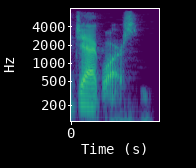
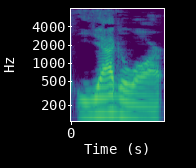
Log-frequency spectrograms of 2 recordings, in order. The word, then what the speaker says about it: jaguar: It might not have been the original, but the current and correct pronunciation is jaguar. And on top of that, if you're the kind of person that's going to hear somebody else say jaguar and then say it's pronounced yaguar or whatever the fuck you want, I reserve the right to punch you in the face.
